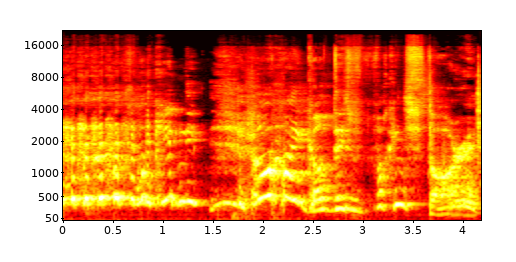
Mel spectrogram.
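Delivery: high-pitched words squeezed out through laughter; helpless laughter. Real, not acted. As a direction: barely get it out while cracking up. Cracking up at the story.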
